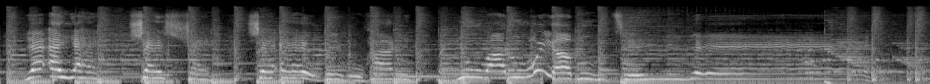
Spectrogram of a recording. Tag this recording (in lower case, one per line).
music
music of asia
happy music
